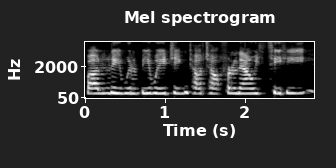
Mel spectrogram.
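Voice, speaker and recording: A put-on character voice that sounds female runs high in pitch for a woman, with monotone, flat intonation at a moderate pace. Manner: sweet, cackling, teasing.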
